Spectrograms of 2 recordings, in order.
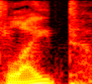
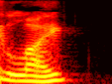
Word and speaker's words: Licht: And the big CNN CEO, Chris Licht, I think is how you pronounce his last name, L-I-C-H-T. How would you say that? – I'd say Licht. – Licht. – Or Licht.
